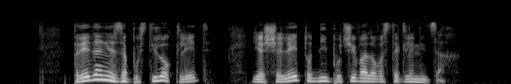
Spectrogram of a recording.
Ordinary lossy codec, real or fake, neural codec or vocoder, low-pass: none; real; none; 7.2 kHz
